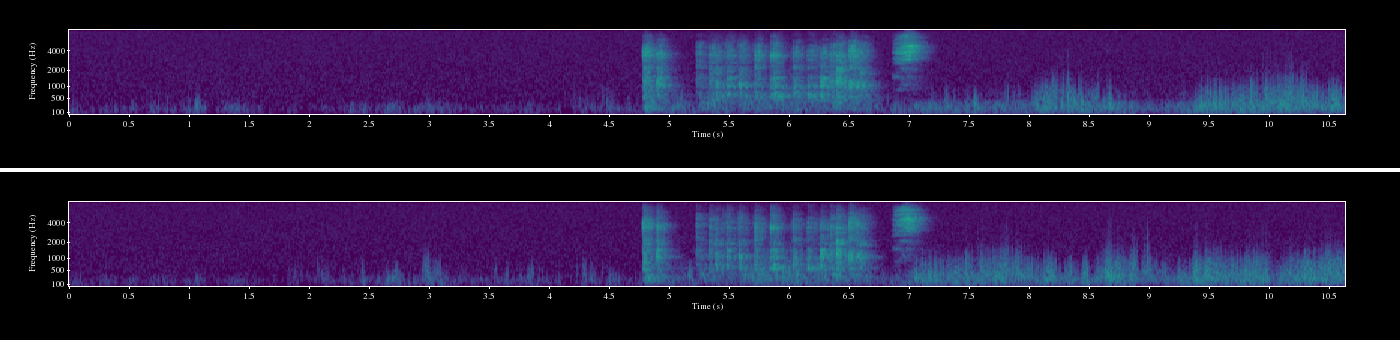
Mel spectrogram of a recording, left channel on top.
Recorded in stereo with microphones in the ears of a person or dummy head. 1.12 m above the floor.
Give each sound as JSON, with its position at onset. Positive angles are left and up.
{"t": 4.8, "sound": "typing on a keyboard", "side_deg": -25, "distance_m": 2.5}
{"t": 6.9, "sound": "cutlery clinking", "side_deg": -5, "distance_m": 6.0}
